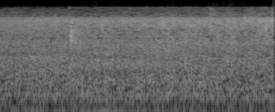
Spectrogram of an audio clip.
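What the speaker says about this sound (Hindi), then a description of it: "बहुत तेज़ बारिश हो गई है" Heavy morning rain pours down steadily in a rural yard where a goat and cow shelter, a dense, continuous hiss of drops that fills the whole clip without a break.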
